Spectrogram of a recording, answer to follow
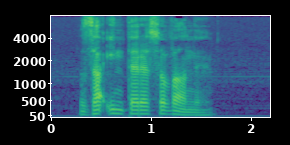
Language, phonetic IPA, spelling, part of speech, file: Polish, [ˌzaʲĩntɛrɛsɔˈvãnɨ], zainteresowany, verb / adjective / noun, Pl-zainteresowany.ogg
